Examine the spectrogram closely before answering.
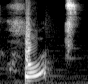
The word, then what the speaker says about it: faute: O, whenever you see AU in French, it is pronounced as O. Okay, just like faute, faute, aussi, aussi, aujourd'hui, aujourd'hui.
